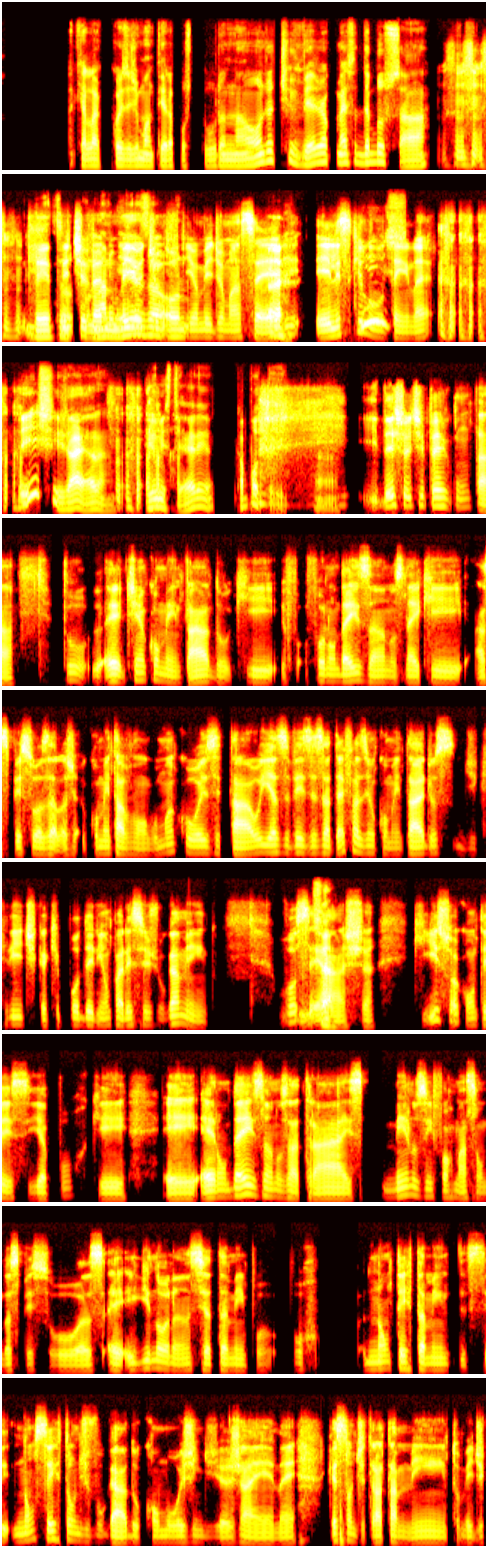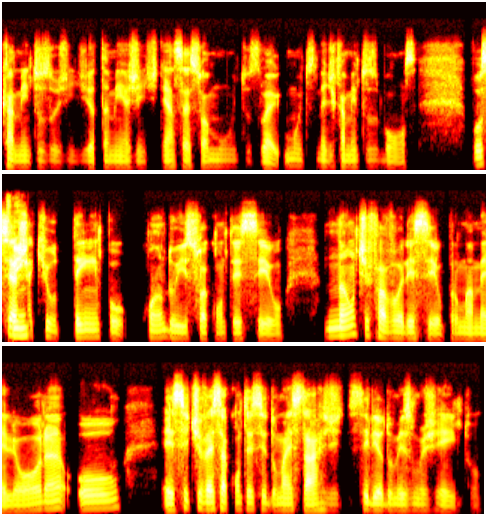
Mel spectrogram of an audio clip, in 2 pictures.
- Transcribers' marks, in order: laugh; chuckle
- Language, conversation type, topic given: Portuguese, podcast, Que limites você estabelece para proteger sua saúde mental?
